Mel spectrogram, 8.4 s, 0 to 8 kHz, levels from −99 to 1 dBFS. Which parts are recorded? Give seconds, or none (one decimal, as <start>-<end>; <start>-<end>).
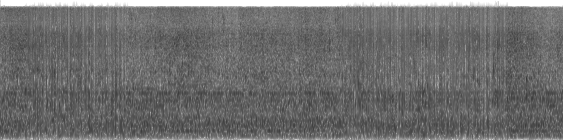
0.0-0.4; 1.9-5.1; 7.6-8.4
